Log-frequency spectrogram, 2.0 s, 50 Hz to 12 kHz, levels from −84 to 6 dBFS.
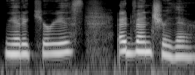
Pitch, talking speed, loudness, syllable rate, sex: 240 Hz, 185 wpm, -17 LUFS, 7.5 syllables/s, female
